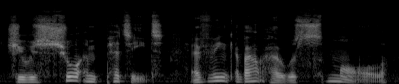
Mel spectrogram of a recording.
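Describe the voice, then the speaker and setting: A man's voice: lowish voice, huge pitch swings, a little slow, bright, forceful tone. A man reading a visual novel's text aloud, stumbling and correcting himself, with casual asides about the game. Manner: stumbling reads with self-corrections.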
